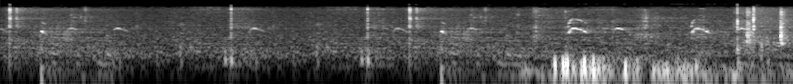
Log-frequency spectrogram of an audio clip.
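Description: Short, high chirping bird calls repeated every half second or so, with a few sharp clicks; from about four seconds in, an irregular low rumble on the microphone joins in and is the loudest sound.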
